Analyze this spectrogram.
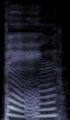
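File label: "bin", Mandarin Chinese, third tone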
